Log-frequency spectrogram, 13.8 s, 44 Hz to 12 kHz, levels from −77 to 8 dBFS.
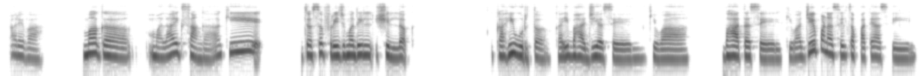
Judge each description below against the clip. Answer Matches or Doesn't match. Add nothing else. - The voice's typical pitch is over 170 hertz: Matches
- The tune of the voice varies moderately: Matches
